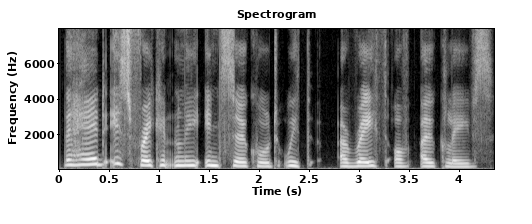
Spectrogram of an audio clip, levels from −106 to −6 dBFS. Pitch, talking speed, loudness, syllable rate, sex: 230 Hz, 150 wpm, -19 LUFS, 4.4 syllables/s, female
